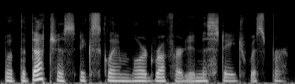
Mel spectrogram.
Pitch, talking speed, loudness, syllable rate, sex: 165 Hz, 205 wpm, -21 LUFS, 5.7 syllables/s, female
